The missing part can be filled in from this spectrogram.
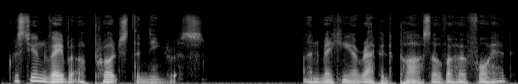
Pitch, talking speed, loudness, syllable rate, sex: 100 Hz, 150 wpm, -22 LUFS, 5.7 syllables/s, male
